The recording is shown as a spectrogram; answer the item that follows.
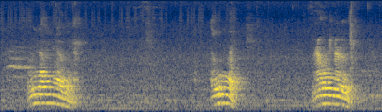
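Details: Meowing while eating from a funny cat and kitten compilation, the sounds likened to "yum yum yum" or "nom nom nom"; three arched, harmonic meows, one long and two shorter, separated by quiet gaps.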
